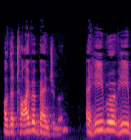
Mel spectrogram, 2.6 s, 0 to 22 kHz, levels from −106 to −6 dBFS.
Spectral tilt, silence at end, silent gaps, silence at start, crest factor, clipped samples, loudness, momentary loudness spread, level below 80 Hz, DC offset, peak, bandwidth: -5 dB/octave; 0 s; none; 0.1 s; 18 dB; under 0.1%; -34 LUFS; 13 LU; -80 dBFS; under 0.1%; -16 dBFS; 11 kHz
